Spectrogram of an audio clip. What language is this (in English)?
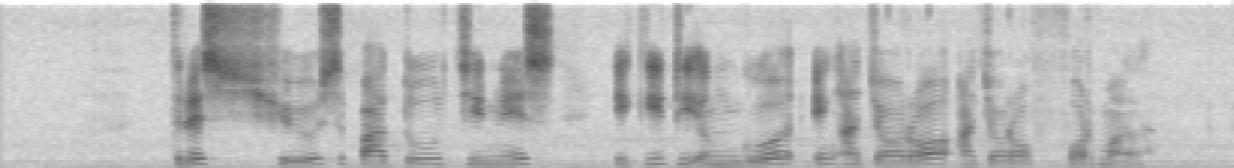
Javanese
